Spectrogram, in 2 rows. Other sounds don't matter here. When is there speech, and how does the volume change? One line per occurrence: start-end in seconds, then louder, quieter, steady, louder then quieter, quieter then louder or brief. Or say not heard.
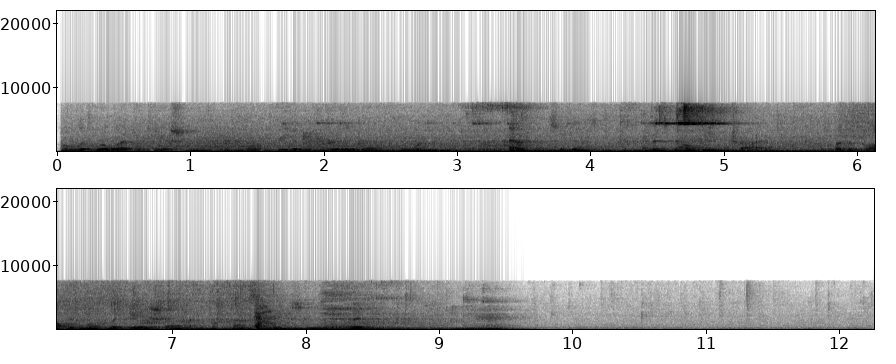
0.0-8.6 steady.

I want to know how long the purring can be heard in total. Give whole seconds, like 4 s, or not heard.
8 s.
